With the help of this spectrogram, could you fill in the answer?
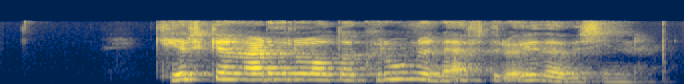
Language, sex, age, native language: Icelandic, male, 14, Icelandic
